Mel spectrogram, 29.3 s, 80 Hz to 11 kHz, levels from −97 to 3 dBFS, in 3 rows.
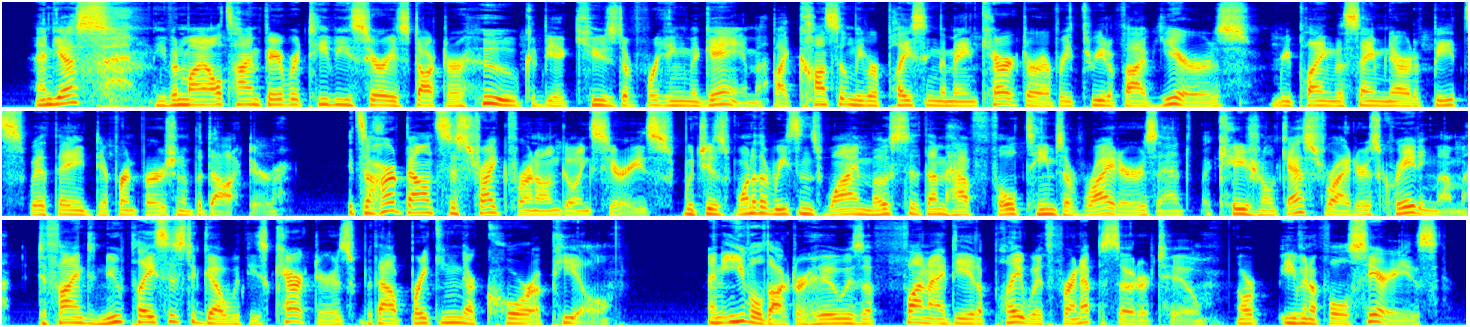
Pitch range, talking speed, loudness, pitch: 130-160 Hz, 220 wpm, -20 LUFS, 145 Hz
